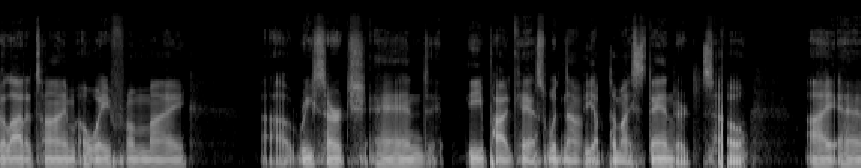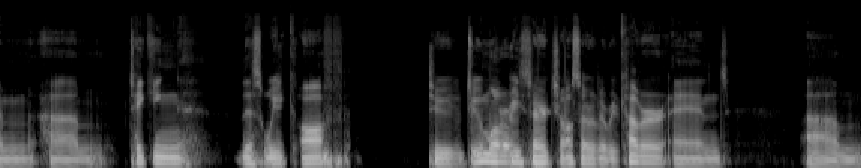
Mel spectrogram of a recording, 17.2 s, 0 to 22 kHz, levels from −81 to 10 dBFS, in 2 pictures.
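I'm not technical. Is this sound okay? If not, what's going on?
No, it has a few connection hiccups. From 5.75 to 7.71 s, and again from 11.91 to 14.81 s, there's repeated packet loss, which gives a robotic sound. Bits of the speech keep going missing, ten times in the first stretch and eighteen in the second. Each hole gets patched by stretching the previous sound, so it turns choppy. At about 11.35 to 11.39 s there's a short concealed packet loss, a single tiny dropout lasting a few hundredths of a second that was smoothed over and comes through as a quick smear or wobble.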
